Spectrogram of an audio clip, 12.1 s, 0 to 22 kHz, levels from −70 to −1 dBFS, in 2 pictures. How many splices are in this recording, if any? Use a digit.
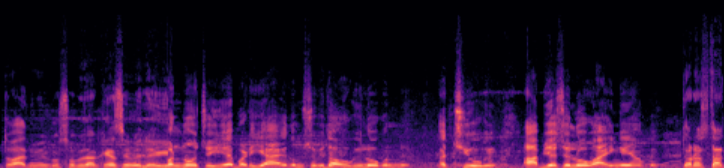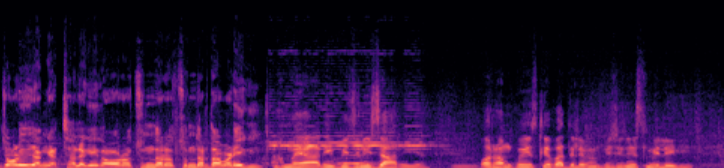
3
